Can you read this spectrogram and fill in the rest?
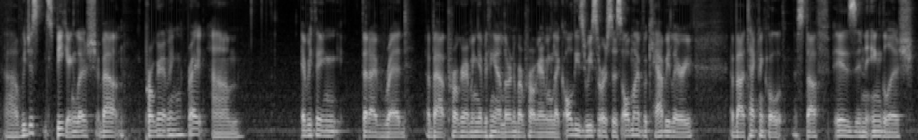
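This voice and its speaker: A middle-aged man from Sweden with a Swedish accent, hosting a live question session from a home office and reading chat questions aloud. He talks in a relaxed way, thinking aloud with many ums. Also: low-pitched, moderate pace. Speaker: livestream host answering chat questions. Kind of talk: casual live Q&A. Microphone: studio mic on a boom near the face.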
